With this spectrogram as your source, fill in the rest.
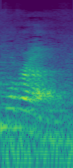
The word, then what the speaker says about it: morale: But we have morale.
